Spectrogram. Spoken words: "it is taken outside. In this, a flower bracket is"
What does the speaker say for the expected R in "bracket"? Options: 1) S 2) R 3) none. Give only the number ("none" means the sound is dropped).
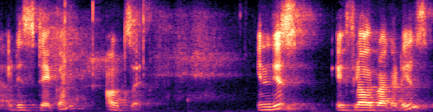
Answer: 3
